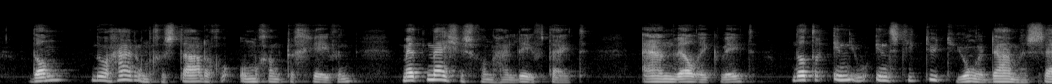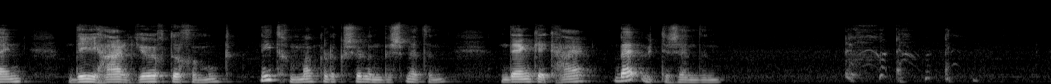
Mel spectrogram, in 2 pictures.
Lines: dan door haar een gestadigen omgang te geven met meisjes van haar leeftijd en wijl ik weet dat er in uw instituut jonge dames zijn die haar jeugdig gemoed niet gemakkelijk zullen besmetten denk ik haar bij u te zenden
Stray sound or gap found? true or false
true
